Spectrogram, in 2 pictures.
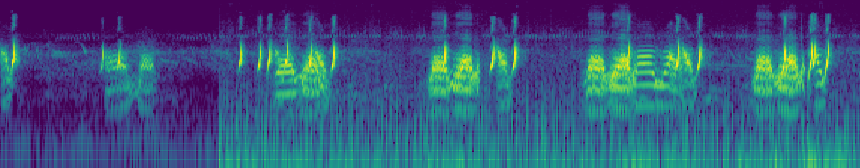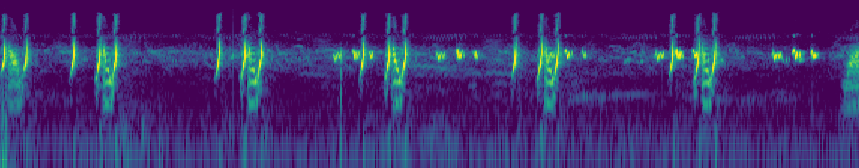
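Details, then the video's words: Common quail in a summer meadow in the morning giving sharp, clipped notes in quick groups, repeated through the clip, with other small birds chirping and a rumble of wind in the middle. "suba batair ki awaz"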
